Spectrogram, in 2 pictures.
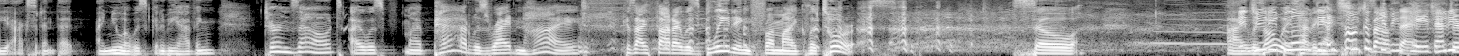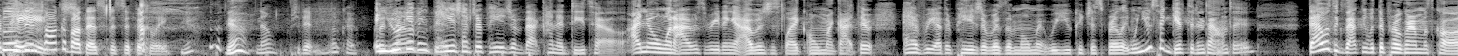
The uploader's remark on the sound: live audience recording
